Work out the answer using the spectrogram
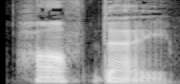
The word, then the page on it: half day: British English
